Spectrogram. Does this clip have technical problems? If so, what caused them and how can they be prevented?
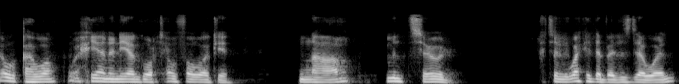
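No, the speech signal comes through without any technical fault, so there is nothing here that needs a cause or a preventive fix.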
